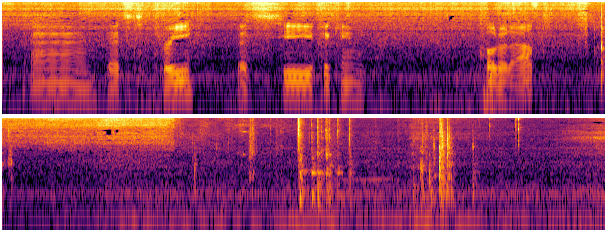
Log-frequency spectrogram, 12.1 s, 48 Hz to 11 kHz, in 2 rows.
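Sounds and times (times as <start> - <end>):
hot air blower hissing: 0.0 - 8.4, 11.5 - 12.0
steady low hum: 0.0 - 12.0.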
